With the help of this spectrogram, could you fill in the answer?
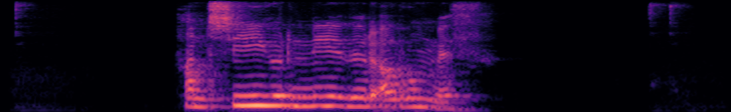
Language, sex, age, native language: Icelandic, female, 20-29, Icelandic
